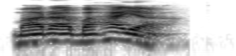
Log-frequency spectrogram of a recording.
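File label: "marabahaya", Malay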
